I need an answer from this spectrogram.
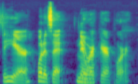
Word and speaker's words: Newark: the airport closest to here what is it newark airport how do you say it newark newark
